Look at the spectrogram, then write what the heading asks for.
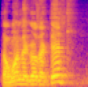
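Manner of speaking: ordinary talk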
